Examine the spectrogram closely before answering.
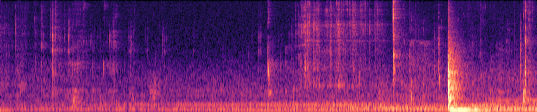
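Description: Close-miked drinking from a glass of ice water: small gulps and clicks, with ice in the glass. About five and a half seconds in, a heavy thump as the glass is set down on the wooden board.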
